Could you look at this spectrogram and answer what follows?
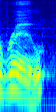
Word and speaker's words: roux: So what you're going to see at this process during this is making a roux, which I've said before, it's spelled R-O-U-X, and it's to make a paste or just a thick mixture.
